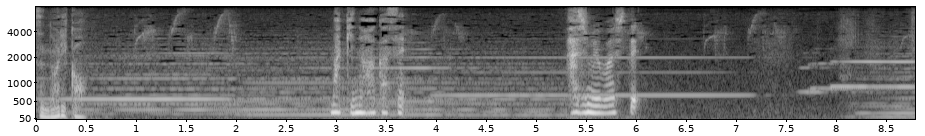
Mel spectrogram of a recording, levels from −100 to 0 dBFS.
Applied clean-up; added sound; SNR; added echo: none; none; none; none.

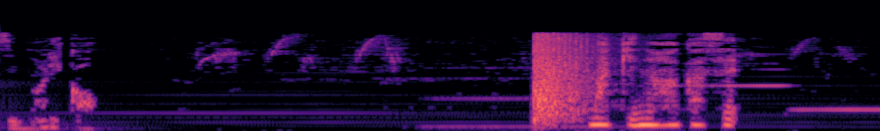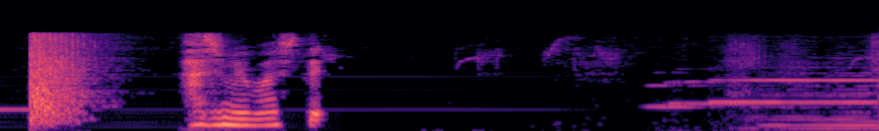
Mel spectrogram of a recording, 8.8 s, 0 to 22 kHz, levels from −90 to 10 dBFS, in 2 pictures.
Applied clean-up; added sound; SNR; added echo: classical method spectral subtraction.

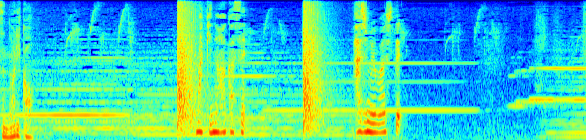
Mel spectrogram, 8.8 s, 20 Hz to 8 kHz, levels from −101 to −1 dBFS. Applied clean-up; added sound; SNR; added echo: none; Gunshot, gunfire; 1 dB; none.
